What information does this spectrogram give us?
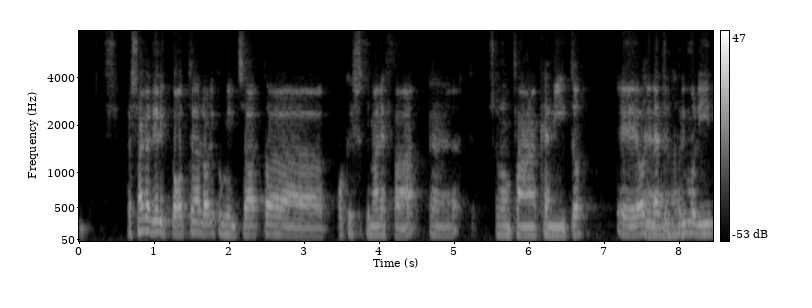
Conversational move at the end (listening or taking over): listening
